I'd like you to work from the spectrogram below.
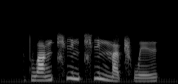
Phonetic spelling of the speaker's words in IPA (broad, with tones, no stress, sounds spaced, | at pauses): t̪ w ɑ˧˥ ŋ t͡ɕʰ i˥˧ n t͡ɕʰ i˥˩ n m ä˨˩ ʈ͡ʂʰ w e˧˥ ɪ̯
